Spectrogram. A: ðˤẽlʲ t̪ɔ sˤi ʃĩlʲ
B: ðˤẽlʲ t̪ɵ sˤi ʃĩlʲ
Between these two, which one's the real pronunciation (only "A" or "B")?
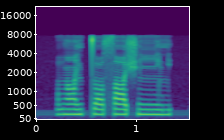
B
